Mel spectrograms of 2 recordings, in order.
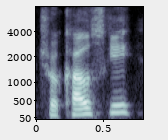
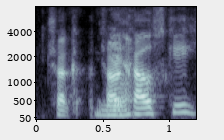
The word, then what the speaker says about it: Tarkowski: But is it Trukowski, their left back? Tarkowski? Yeah.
